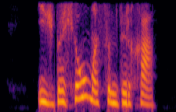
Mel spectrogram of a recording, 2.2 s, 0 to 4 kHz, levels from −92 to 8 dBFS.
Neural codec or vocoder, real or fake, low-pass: none; real; 3.6 kHz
